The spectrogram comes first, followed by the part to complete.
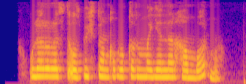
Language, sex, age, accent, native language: Uzbek, female, 12-17, Toshkent shahri, Uzbek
